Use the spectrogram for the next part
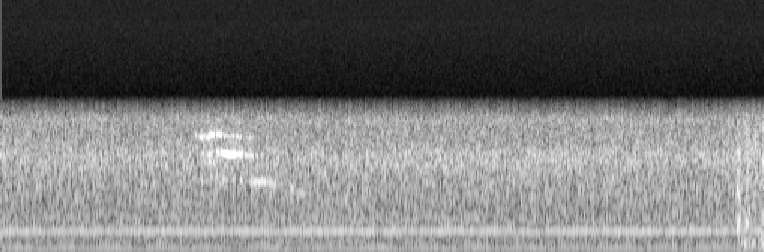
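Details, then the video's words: Krystal, a female pet cat, meowing at the TV for no apparent reason; one short, falling meow with clear harmonics near the middle, over a steady low electrical hum. "Krystal meowing at the TV (for no reason)"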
